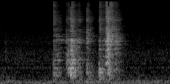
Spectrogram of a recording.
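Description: A metal lid settles onto a cooking pot of sautéed vegetables with a short rattling clatter, two quick clinking bursts close up in a quiet kitchen.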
